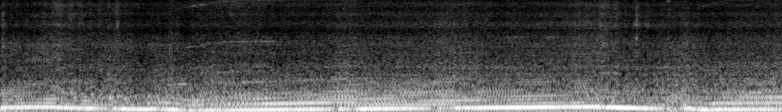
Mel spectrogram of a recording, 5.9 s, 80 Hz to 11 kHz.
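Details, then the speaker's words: SR20DET turbo Datsun mini truck, after a fuel-system fix with an uprated fuel filter, accelerating to 120 km/h: a strong, clean pull rising and dropping through each gearchange with no cut-out. A slight unexplained issue remains in second gear. "that was up to 120 kilometers an hour so just over about 70 ish miles an hour they've gone through the gears quite nicely"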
